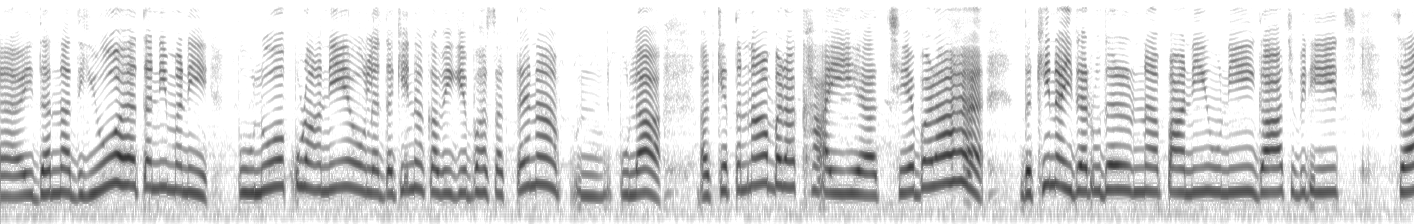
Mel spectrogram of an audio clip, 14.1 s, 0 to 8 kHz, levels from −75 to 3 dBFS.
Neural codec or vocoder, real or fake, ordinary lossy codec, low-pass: none; real; none; 7.2 kHz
